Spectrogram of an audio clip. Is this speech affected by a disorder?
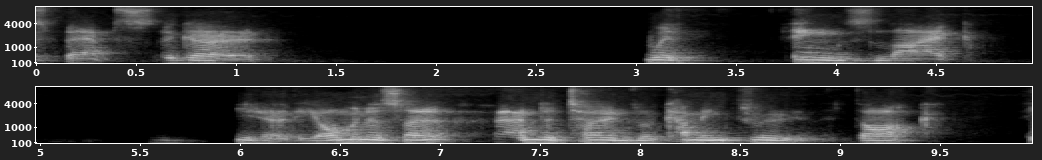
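No.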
